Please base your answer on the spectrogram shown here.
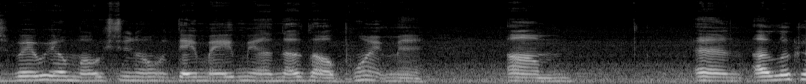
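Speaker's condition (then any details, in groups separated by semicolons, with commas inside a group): ALS; recently diagnosed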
